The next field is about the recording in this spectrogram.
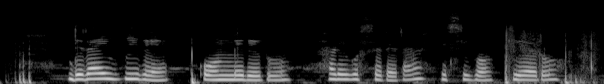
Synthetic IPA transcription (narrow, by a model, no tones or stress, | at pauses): ndeɾajwiɾe | omeɾeɾu | haɾeɣoseɾeɾaesiɣɔkieɾo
